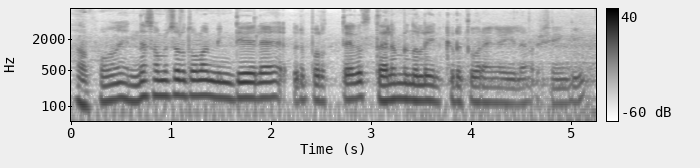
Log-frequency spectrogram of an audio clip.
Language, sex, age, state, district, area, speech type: Malayalam, male, 30-45, Kerala, Malappuram, rural, spontaneous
